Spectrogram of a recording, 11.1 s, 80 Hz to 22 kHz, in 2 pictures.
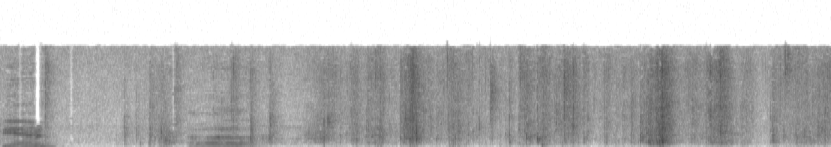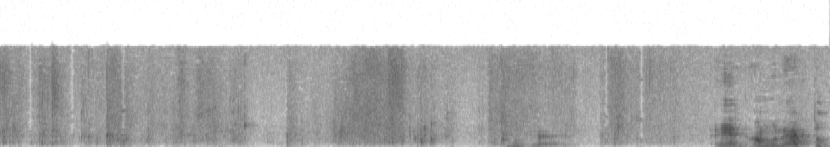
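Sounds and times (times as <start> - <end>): plastic packaging crinkling: 0.8 - 10.2.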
